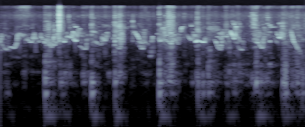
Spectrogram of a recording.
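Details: Partridge chicks feeding, known as teetar: thin high peeps close together while loud, regular pecking knocks sound about three times a second.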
